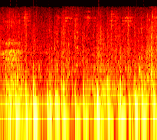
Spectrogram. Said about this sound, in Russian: Гуру Бангул, это величайший конь на свете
